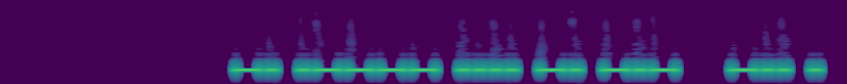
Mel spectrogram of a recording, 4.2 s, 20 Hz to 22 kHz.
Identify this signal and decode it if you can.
Morse code, heard as a keyed tone, about 30 wpm, 700 Hz. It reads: N1HNK DE
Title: USA Callsign DE Callsign - 5 Characters - 30wpm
